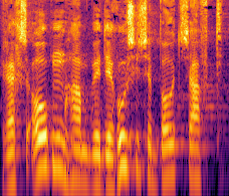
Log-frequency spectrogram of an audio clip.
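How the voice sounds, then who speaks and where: A male pastor from the Netherlands, a native Dutch speaker, preaching earnestly and letting his phrase endings fall quiet. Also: fairly high pitch, normal speed, long reverb tail. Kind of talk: sermon.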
